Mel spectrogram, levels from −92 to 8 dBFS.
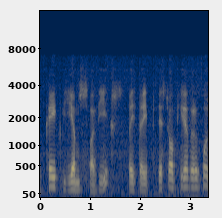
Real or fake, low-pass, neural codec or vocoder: fake; 7.2 kHz; codec, 16 kHz, 0.8 kbps, ZipCodec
